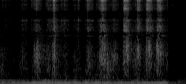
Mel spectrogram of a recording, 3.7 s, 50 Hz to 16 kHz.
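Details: 2013 Nissan Armada hub, removed and worked by hand: loose, dry rattling bursts from a worn wheel bearing with play; the hub assembly is replaced.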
